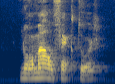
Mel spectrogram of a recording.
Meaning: a vector that is perpendicular to another element (e.g. a plane or line)
- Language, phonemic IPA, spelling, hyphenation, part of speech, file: Dutch, /nɔrˈmaːlˌvɛk.tɔr/, normaalvector, normaal‧vector, noun, Nl-normaalvector.ogg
